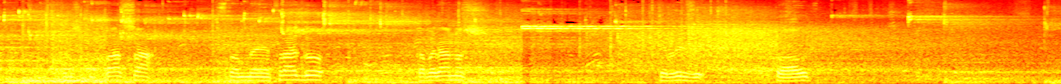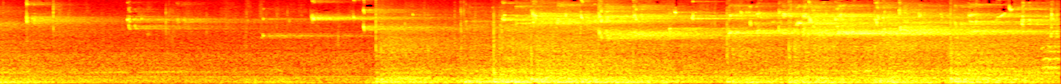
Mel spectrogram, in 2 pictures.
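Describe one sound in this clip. Sneakers squeak sharply on a hard court, echoing in a large hall.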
